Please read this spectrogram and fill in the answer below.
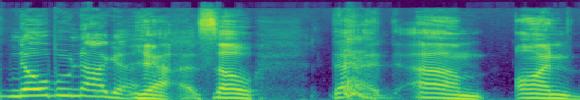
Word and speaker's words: Nobunaga: no but Nagas yeah which is not pronounced no bunga's it is nobunaga yeah so dad um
